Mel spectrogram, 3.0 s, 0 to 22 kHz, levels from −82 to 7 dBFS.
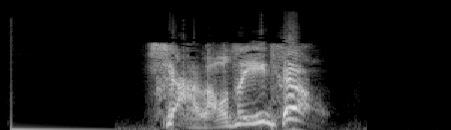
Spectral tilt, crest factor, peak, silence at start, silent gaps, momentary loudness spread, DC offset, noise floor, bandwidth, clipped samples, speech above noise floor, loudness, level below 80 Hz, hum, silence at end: -5 dB/octave; 16 dB; 0 dBFS; 0.05 s; none; 11 LU; under 0.1%; -83 dBFS; 13 kHz; under 0.1%; 71 dB; -12 LUFS; -48 dBFS; none; 0.95 s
